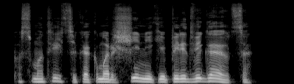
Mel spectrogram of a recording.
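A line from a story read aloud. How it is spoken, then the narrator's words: Whispered. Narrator (Russian): прошептала Марго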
